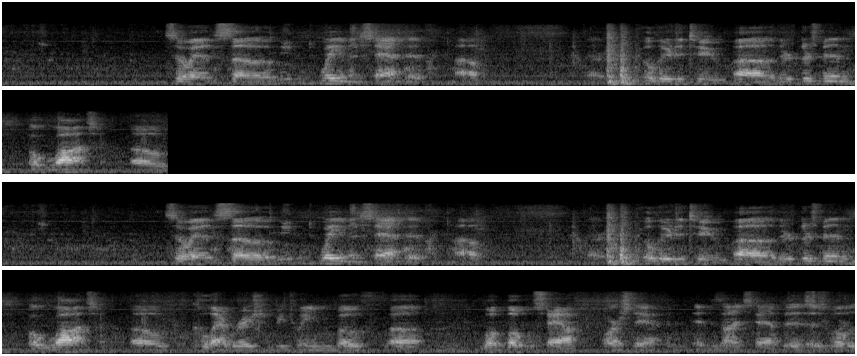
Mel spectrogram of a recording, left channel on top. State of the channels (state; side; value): drops out; left; at 10.2 s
